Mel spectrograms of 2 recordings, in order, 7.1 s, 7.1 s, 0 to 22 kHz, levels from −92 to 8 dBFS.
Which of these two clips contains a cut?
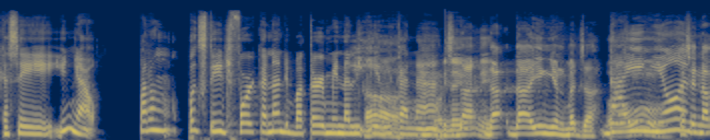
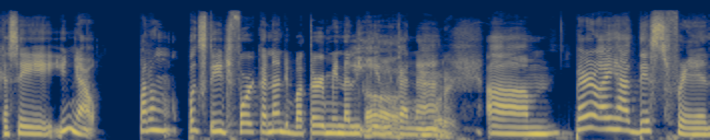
first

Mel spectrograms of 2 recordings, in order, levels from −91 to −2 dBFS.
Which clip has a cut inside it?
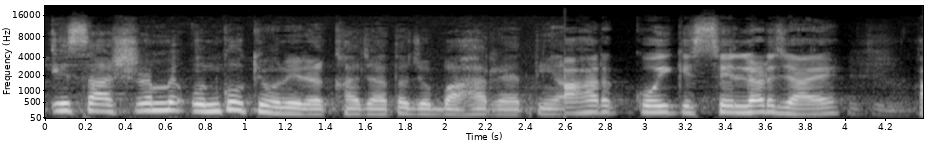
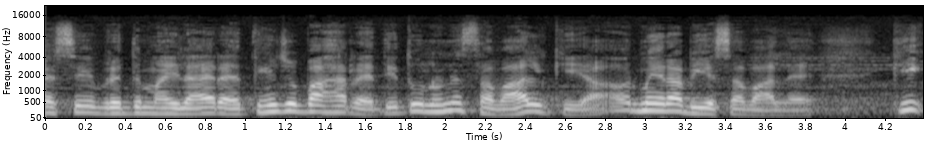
first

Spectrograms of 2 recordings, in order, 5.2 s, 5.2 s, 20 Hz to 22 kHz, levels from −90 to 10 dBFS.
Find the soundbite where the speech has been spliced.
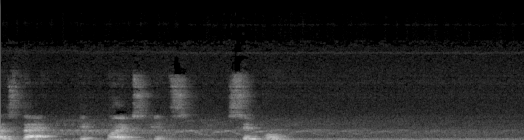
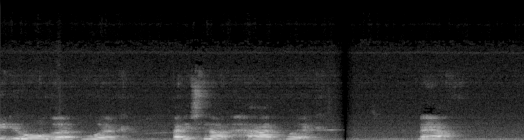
second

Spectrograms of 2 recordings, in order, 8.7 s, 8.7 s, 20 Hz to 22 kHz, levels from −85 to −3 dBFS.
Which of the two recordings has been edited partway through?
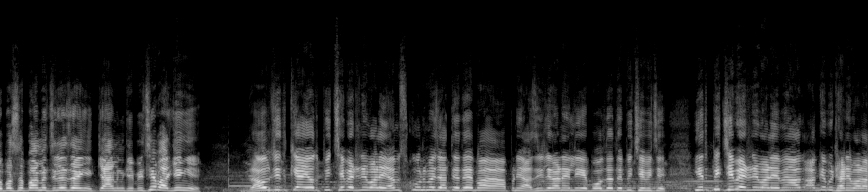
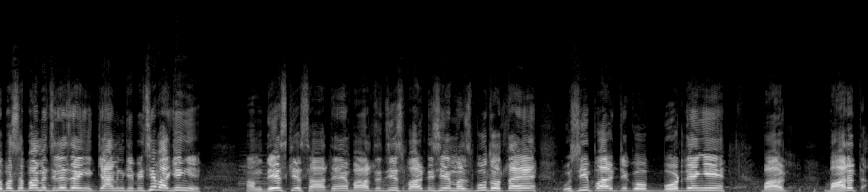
first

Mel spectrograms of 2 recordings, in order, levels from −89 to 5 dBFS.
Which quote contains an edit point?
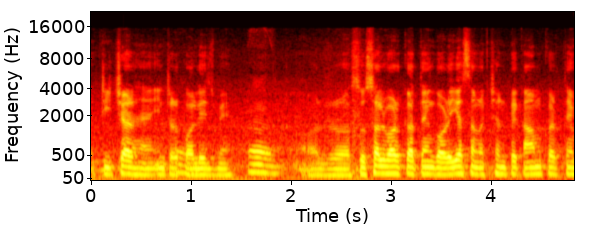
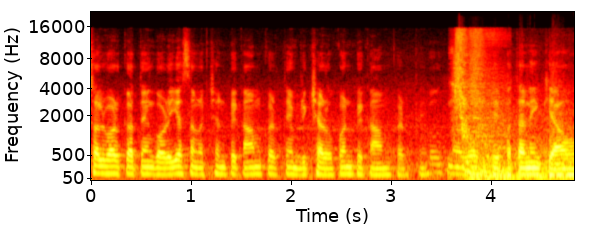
second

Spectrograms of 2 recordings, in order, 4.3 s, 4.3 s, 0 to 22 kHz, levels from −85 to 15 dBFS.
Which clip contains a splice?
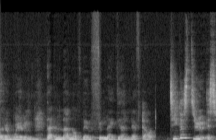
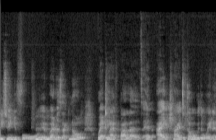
first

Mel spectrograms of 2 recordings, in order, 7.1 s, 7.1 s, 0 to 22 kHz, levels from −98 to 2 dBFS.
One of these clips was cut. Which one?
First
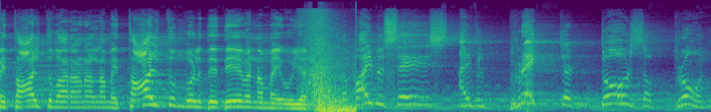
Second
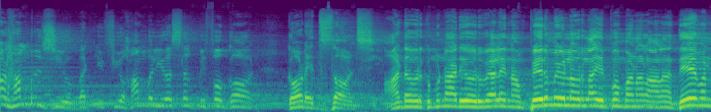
first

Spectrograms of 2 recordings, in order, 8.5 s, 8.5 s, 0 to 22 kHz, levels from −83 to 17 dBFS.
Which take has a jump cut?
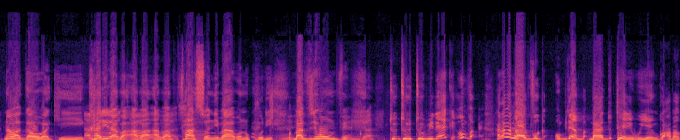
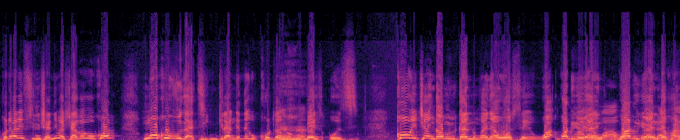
first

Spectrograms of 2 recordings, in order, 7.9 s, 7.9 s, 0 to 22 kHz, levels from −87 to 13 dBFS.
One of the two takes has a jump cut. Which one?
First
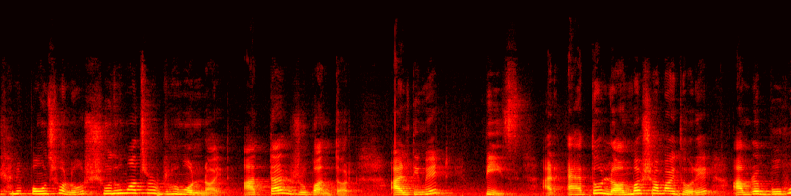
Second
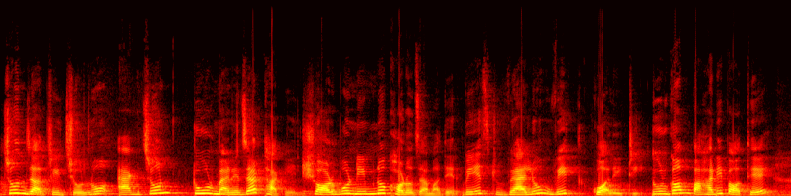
second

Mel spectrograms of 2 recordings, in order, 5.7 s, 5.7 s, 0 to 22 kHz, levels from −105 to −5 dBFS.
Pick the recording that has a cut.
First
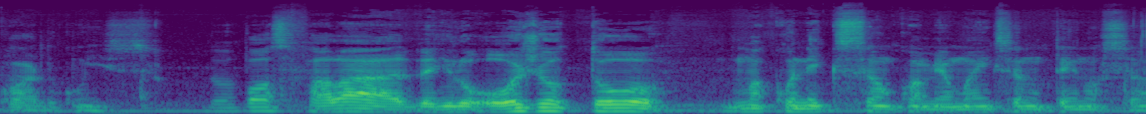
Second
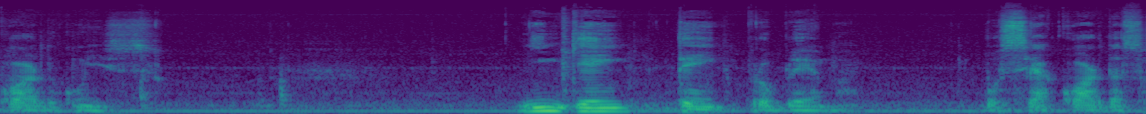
first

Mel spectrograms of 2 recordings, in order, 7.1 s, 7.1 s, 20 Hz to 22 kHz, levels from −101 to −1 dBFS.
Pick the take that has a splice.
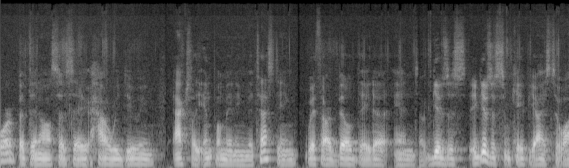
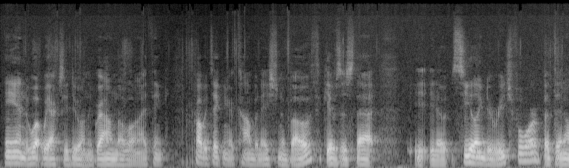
first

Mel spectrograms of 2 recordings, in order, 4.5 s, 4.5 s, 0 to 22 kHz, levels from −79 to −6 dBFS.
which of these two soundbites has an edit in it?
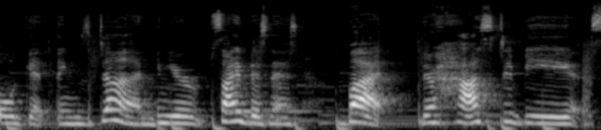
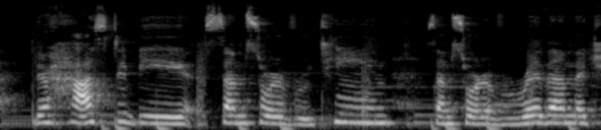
first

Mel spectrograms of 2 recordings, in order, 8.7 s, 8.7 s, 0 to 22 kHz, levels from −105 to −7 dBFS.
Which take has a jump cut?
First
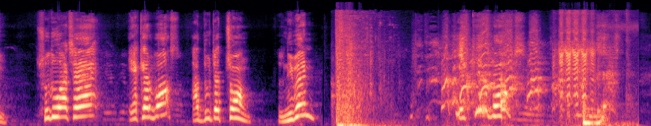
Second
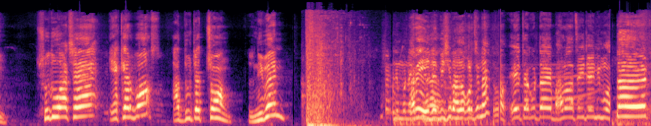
second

